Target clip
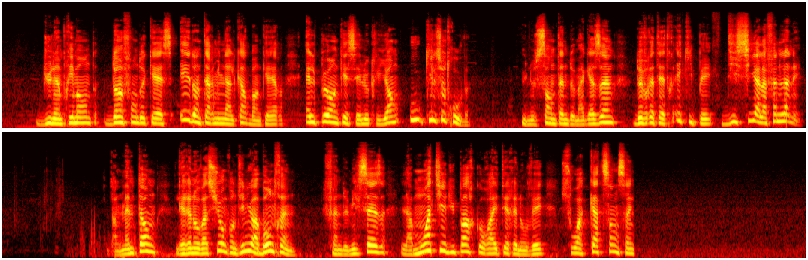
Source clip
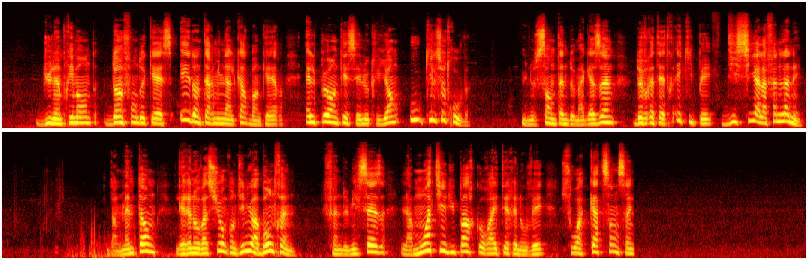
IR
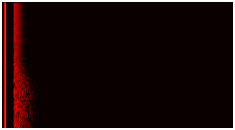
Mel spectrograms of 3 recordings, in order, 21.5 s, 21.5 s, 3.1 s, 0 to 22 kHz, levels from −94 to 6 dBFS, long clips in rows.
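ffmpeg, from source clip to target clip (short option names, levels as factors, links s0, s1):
-filter_complex "[0:a]asettb=1/sr,asplit=3[s0][s1][s2];[s0]atrim=end=10.474[s3];[s1]atrim=start=10.47:end=12.24,asetpts=PTS-STARTPTS,afade=t=in:d=0.004:c=qsin,afade=t=out:st=1.766:d=0.004:c=qsin,highpass=f=1100:p=1[s4];[s2]atrim=start=12.236[s5];[s3][s4]acrossfade=d=0.004:c1=hsin:c2=qsin[s6];[s6][s5]acrossfade=d=0.004:c1=qsin:c2=hsin"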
